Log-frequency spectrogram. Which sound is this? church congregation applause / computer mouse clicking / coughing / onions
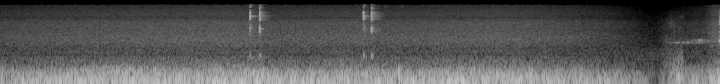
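computer mouse clicking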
